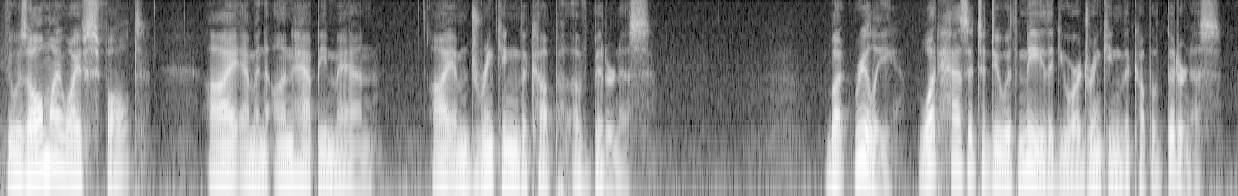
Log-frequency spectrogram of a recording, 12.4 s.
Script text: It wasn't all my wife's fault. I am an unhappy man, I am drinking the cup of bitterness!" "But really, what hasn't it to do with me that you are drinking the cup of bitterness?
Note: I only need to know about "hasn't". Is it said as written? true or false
false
